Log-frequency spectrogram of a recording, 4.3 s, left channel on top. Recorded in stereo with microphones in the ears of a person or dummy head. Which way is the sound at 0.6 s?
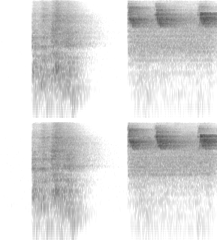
Centre (ahead or behind).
